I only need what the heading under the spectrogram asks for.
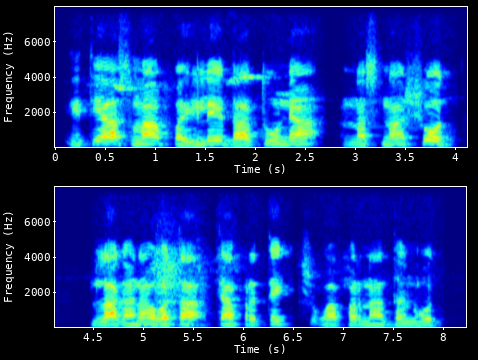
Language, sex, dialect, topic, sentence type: Marathi, male, Northern Konkan, banking, statement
